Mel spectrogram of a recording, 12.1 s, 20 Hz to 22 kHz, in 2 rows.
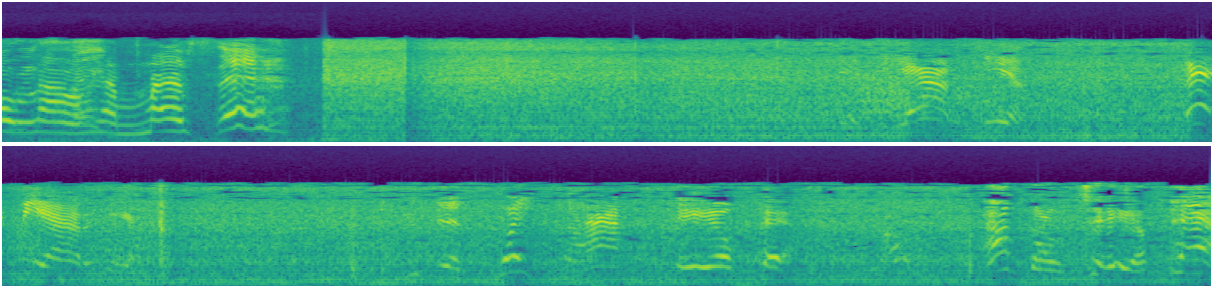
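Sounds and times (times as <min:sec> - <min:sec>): road noise: 0:00.0 - 0:12.0
car engine: 0:00.2 - 0:12.0.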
